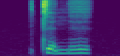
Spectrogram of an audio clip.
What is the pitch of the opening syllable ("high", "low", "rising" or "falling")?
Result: falling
